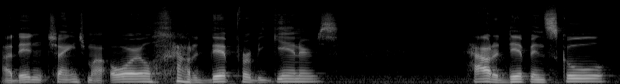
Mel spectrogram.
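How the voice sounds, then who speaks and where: A laid-back man chats through a live stream while reacting to videos. His voice sits at a middle pitch. He drops joking asides and thanks his viewers in an easygoing way. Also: slow pace. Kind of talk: casual chat.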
